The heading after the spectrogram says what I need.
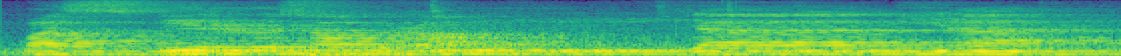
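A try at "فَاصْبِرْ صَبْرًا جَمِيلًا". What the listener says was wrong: Yang panjang minnya. Fasbir sabran jamila.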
